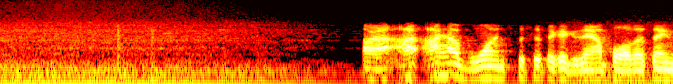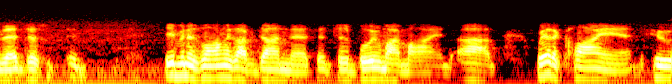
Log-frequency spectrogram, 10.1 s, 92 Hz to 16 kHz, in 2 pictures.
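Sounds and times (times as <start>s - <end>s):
faint hiss: 0.0s - 10.0s
low hum: 0.0s - 10.0s.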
